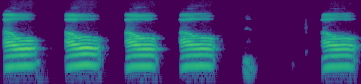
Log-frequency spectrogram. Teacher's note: ini kurang manyun ketika keluarnya O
